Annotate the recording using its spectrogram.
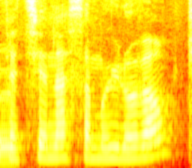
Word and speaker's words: Tatiana Samoylova: Il y a la très belle, euh, comment, comment on le prononce Tatiana Samoylova.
